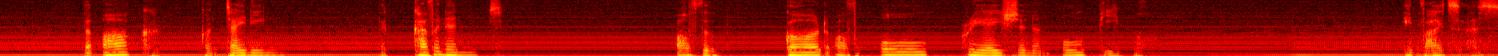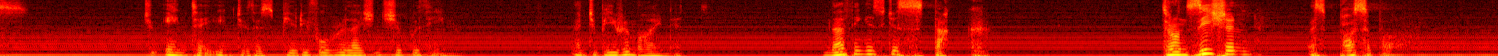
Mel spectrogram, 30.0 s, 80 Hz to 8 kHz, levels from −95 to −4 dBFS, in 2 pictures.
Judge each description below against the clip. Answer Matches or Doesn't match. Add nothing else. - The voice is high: Doesn't match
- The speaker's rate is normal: Doesn't match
